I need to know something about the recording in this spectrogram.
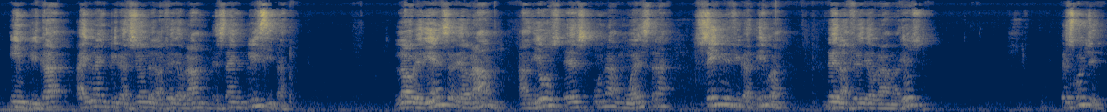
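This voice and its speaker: A male pastor preaching a sermon in a church, swinging from loud emphatic passages to quiet asides and asking the congregation direct questions. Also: fairly high pitch, lively intonation, measured pace, long pauses, far from the mic. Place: church sanctuary. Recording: very echoey church hall, mic from afar, faint noise.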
